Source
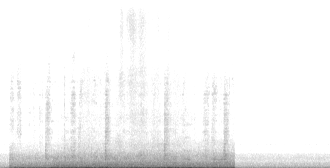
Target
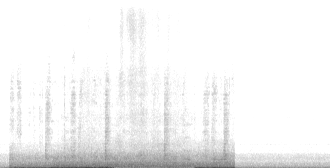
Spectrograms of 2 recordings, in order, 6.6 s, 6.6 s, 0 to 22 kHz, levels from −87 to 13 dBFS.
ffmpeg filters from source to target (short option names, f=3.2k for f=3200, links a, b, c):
-filter_complex "[0:a]asettb=1/sr,asplit=3[a][b][c];[a]atrim=end=2.274[d];[b]atrim=start=2.27:end=3.91,asetpts=PTS-STARTPTS,afade=t=in:d=0.004:c=qsin,afade=t=out:st=1.636:d=0.004:c=qsin,highpass=f=190:w=0.5412,highpass=f=190:w=1.3066[e];[c]atrim=start=3.906[f];[d][e]acrossfade=d=0.004:c1=hsin:c2=qsin[g];[g][f]acrossfade=d=0.004:c1=qsin:c2=hsin,volume=2dB"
